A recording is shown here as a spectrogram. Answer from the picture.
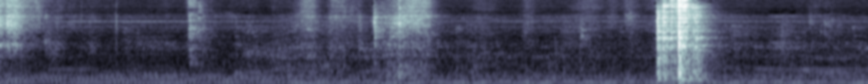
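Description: Kitchen knife cutting a ripe watermelon slice on a plate, with faint scrapes and light clicks of the blade against the plate. A short, louder sound comes about five seconds in.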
